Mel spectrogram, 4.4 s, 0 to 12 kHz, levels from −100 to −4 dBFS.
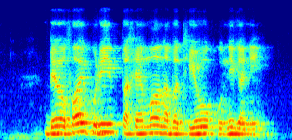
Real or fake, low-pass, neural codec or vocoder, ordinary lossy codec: real; 7.2 kHz; none; Opus, 32 kbps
